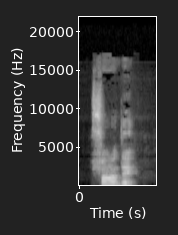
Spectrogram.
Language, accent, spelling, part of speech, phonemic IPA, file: French, Canada, fendais, verb, /fɑ̃.dɛ/, LL-Q150 (fra)-fendais.wav
- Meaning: first/second-person singular imperfect indicative of fendre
